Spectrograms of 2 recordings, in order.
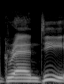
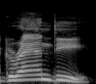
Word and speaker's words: Grande: not pronouncing it right i think the e is silent i'm i'm i'm corrected i'm the idiot okay the grande tell us about those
